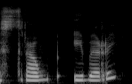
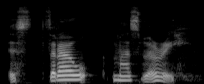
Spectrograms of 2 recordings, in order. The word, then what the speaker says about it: Strawberry: ¿Hace mucho que trabajas en Straub y Berry? En realidad, dijo Kip fingiendo ofensa. Se pronuncia Strawberry.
